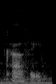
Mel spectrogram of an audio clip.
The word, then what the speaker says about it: Ko-fi: And yeah, it's available on my Ko-fi. Coffee? I don't know how to say it. Coffee. Ko-fi. Starts with K.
